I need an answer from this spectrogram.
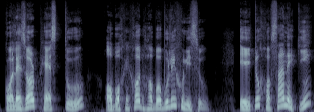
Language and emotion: Assamese, happy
